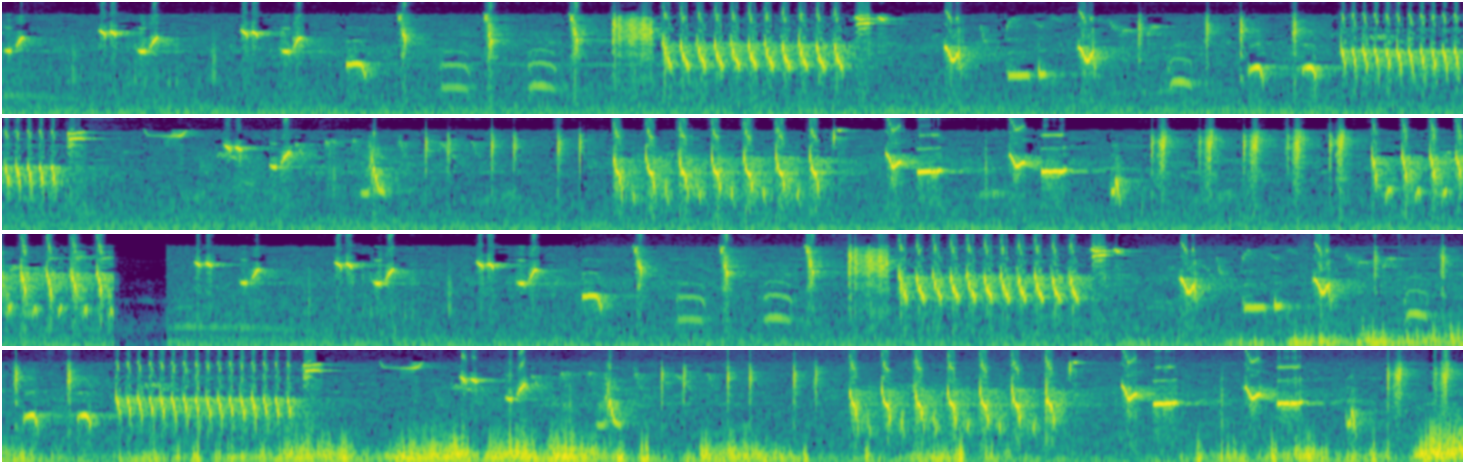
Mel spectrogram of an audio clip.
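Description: Birds chirping, with repeated bursts of rapid trills between short calls. The same stretch of birdsong repeats from about halfway through, so it plays as a loop. A low noise rises under it for a few seconds in the second half.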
